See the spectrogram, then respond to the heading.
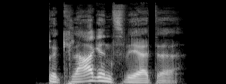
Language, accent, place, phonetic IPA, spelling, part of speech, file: German, Germany, Berlin, [bəˈklaːɡn̩sˌveːɐ̯tə], beklagenswerte, adjective, De-beklagenswerte.ogg
- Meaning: inflection of beklagenswert: 1. strong/mixed nominative/accusative feminine singular 2. strong nominative/accusative plural 3. weak nominative all-gender singular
